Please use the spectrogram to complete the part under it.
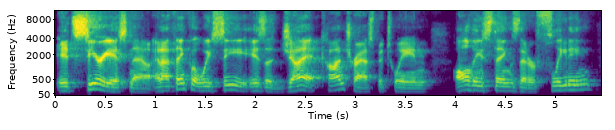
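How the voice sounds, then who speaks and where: A man's voice: medium pitch, expressive, moderate pace. A man teaching an interactive Bible class, a little nasal from a cold, conversational and asking the group questions. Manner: conversational, invites comments, rhetorical questions.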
